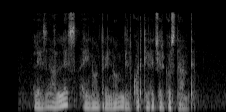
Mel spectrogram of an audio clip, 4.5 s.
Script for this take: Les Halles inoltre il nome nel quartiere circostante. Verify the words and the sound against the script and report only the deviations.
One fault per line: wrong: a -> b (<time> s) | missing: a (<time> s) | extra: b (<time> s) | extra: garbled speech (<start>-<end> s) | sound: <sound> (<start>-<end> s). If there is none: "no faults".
extra: è (1.6 s)
wrong: nel -> del (2.5 s)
